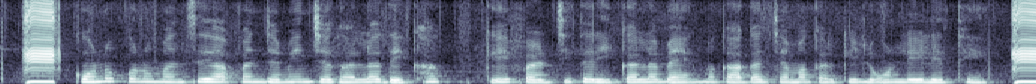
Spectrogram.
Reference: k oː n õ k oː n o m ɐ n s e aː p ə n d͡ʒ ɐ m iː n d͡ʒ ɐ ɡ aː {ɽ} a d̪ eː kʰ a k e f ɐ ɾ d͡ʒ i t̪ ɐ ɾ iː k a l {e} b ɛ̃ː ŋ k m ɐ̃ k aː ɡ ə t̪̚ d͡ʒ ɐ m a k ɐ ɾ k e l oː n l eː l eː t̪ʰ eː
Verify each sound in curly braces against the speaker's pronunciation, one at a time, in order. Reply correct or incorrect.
incorrect, incorrect

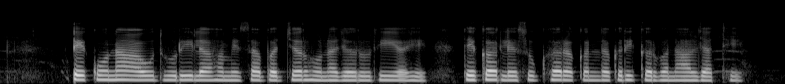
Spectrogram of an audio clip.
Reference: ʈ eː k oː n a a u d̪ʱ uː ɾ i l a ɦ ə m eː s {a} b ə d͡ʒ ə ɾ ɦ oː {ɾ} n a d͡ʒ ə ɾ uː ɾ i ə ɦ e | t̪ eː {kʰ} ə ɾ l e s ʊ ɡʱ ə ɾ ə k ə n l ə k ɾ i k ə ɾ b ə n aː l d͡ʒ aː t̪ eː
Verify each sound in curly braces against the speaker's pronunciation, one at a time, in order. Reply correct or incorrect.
correct, incorrect, incorrect

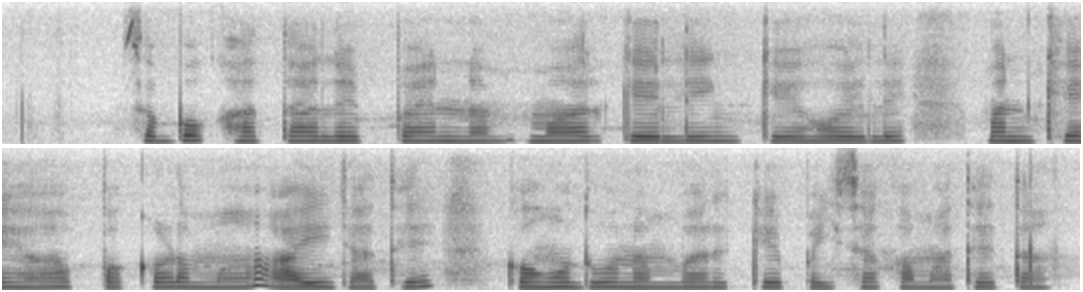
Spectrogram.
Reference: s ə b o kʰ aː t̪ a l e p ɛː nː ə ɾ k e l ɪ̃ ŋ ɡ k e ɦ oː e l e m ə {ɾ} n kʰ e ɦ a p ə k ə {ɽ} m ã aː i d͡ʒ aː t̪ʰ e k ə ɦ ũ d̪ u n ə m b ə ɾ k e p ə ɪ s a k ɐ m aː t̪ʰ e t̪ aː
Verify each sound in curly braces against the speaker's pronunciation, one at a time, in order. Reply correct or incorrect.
incorrect, correct

